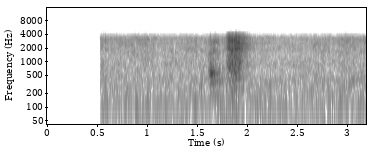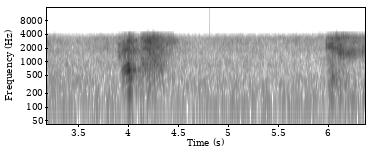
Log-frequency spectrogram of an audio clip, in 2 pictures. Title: Sneezes like Daddy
